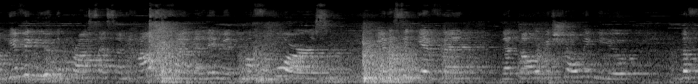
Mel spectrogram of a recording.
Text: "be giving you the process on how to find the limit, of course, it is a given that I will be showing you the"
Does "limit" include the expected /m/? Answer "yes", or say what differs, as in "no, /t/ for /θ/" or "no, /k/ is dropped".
yes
